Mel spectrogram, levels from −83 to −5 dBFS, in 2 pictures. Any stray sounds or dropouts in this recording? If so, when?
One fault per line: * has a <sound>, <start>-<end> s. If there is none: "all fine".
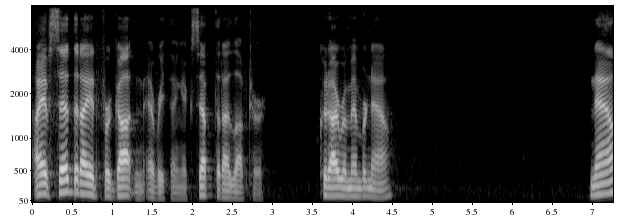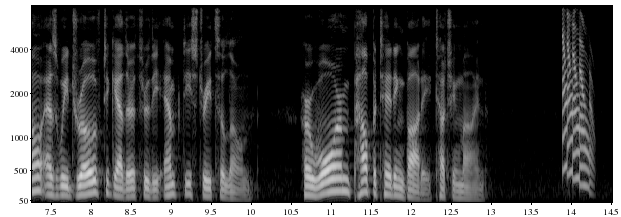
* has a chirp, 13.9-14.3 s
